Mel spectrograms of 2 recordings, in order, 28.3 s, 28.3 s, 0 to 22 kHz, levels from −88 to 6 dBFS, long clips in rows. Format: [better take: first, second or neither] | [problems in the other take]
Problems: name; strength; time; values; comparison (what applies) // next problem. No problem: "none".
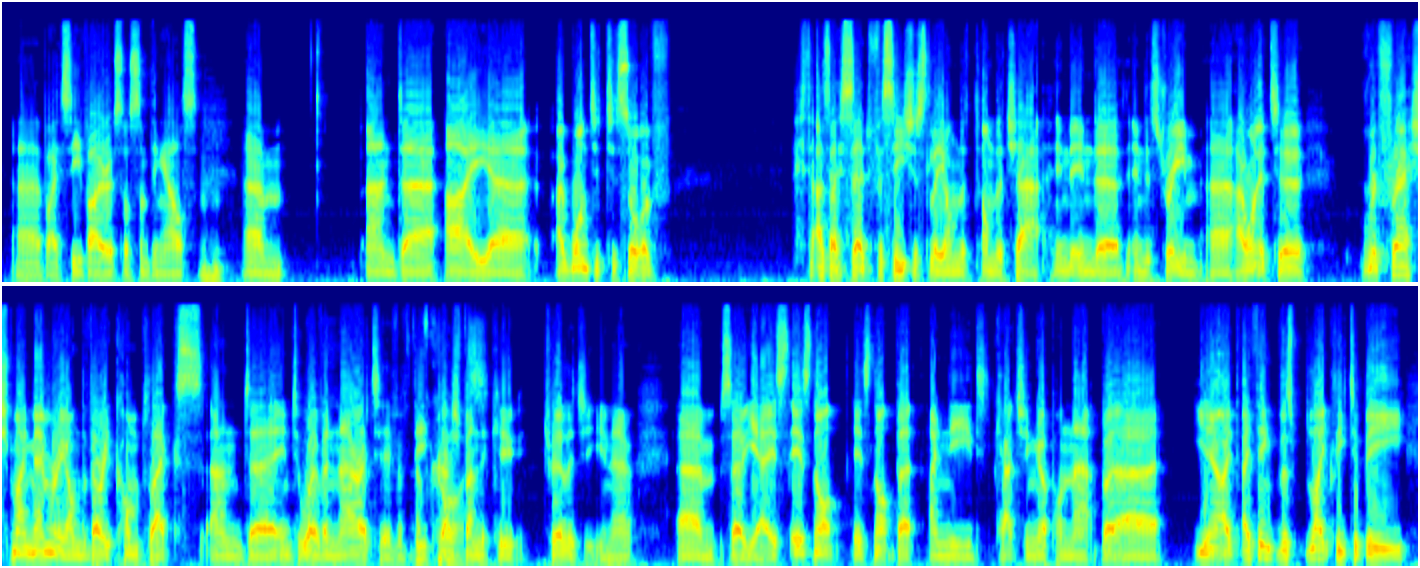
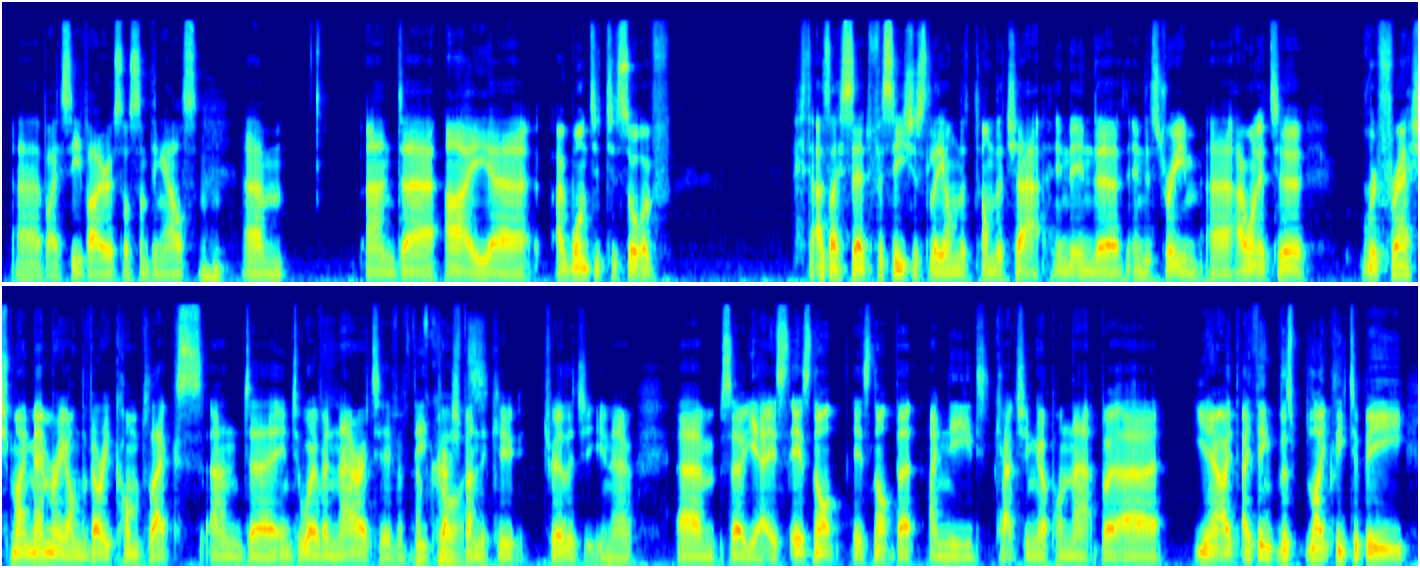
second | distortion; slight; 5% of the sound clipped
